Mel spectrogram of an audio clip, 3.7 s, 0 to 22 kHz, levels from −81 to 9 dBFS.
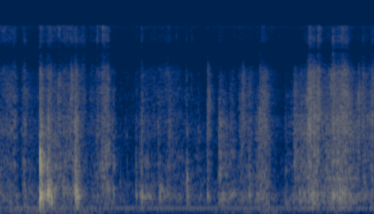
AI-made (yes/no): no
